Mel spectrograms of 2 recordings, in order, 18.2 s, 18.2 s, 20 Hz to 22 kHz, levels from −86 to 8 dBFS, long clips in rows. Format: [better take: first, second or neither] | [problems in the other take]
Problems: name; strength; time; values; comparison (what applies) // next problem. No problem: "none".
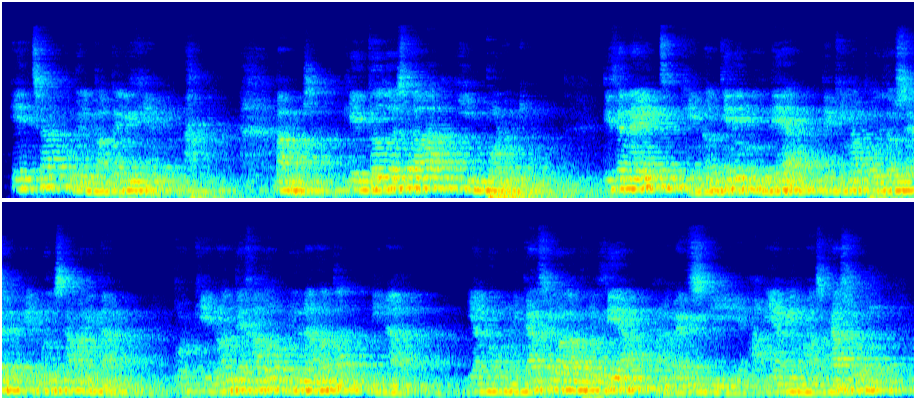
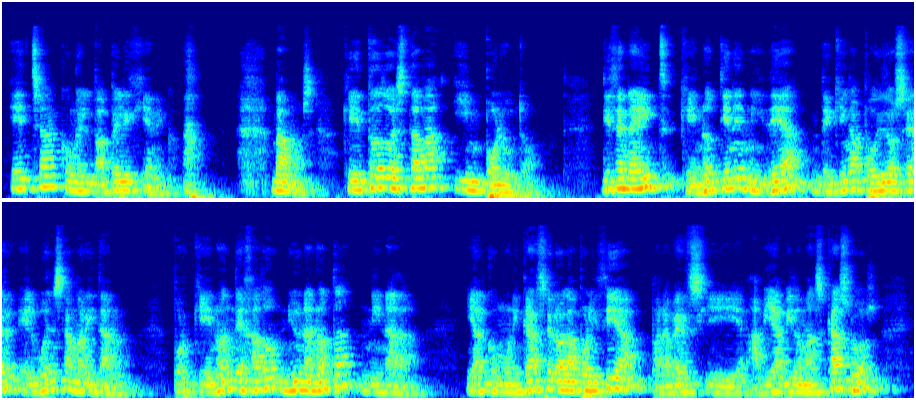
second | room echo; strong; dies away in 1.9 s; slight in the second // off-mic speech; far; far in the second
